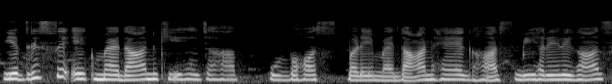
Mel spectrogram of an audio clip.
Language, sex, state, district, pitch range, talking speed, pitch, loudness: Hindi, female, Jharkhand, Palamu, 210-235 Hz, 155 wpm, 220 Hz, -16 LUFS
